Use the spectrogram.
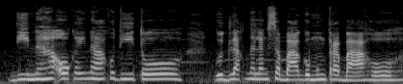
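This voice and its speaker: Woman acting a bright, high-voiced young flower vendor. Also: fairly even intonation, moderate pace, soft background music, close to an everyday voice. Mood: curious, chatty. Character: earnest, loyal young female flower vendor. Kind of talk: radio drama acting.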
